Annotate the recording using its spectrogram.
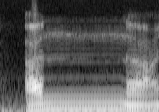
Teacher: Ketika dibaca huruf lamnya diidghamkan atau dimasukkan ke dalam huruf nun, jadi tidak tampak dalam pengucapannya. Kemudian guna sebab huruf nun di tasdid. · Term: alif lam syamsiyah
